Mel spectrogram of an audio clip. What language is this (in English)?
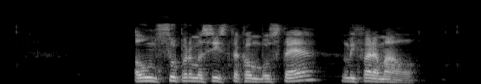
Catalan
